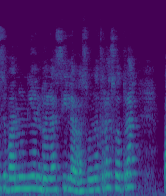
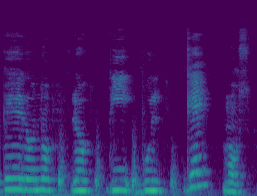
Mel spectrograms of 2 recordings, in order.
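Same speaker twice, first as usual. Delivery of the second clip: slow syllable count; much slower than usual. Shown as a demonstration. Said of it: "Son ocho sílabas".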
